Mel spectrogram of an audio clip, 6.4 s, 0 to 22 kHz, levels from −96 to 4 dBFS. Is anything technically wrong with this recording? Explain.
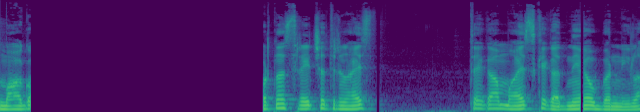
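Yes, the speech has two problems.

Audio dropout to silence: from 0.30 s to 2.64 s, about 2.3 s of speech is lost. The sound cuts off abruptly and returns mid-flow, with complete silence in between and no room tone. The input was likely lost, perhaps through a disconnected device, a failed link or a mute, while the recorder kept writing zeros. The waveform shows a flat line, and the spectrogram an empty black band.

Gap at a join of encoded pieces: silences of about 38 ms open at 3.76 s and 5.80 s, about 2.0 s apart, each time in continuous speech. The sound was encoded in separate 2-second pieces and joined without trimming, so the start delay and end padding from each encoder run remained. Each gap is a brief hitch, after which the speech carries on where it stopped. On a spectrogram these appear as thin vertical empty slivers with smeared edges.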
